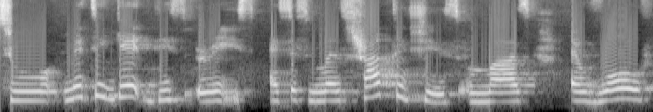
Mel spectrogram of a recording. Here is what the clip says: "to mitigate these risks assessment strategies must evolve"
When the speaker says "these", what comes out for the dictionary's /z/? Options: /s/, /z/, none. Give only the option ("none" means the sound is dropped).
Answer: /s/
